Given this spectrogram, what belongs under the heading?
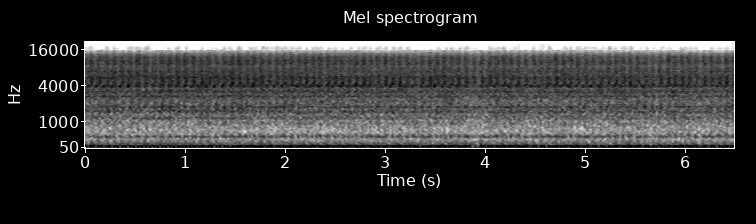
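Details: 2003 Yamaha Big Bear ATV idling cold just after an oil change (3 quarts, oil cooler) and a new battery. A steady, even low thump with no knocks, misses or rattles; runs smoothly and sounds healthy.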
